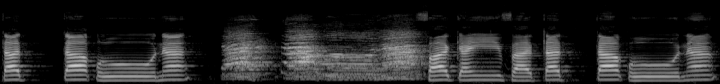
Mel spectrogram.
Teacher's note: یہاں پہ تا کی آواز کو موٹا نہیں کرتے، قاف کو موٹا پڑھنا ہے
